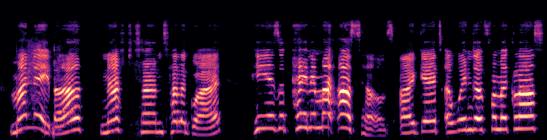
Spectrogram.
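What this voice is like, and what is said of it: Comic Borat character voice impression. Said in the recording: “your impression was mint ... the Borat impersonation”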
